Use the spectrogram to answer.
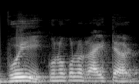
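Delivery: ordinary talk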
